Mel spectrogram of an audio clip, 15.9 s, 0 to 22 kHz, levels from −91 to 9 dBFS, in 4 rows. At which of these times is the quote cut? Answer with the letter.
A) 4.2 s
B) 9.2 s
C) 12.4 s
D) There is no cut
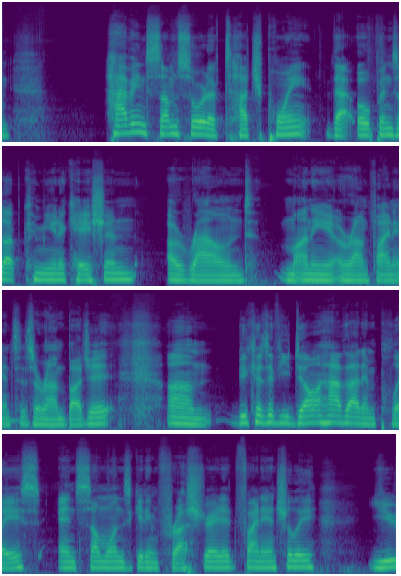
D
